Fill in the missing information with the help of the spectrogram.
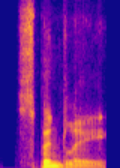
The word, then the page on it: spindly: British English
